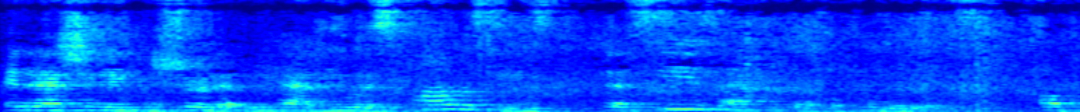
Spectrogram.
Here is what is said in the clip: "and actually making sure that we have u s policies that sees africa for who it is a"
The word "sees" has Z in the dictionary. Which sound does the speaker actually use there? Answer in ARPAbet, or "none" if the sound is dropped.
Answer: Z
